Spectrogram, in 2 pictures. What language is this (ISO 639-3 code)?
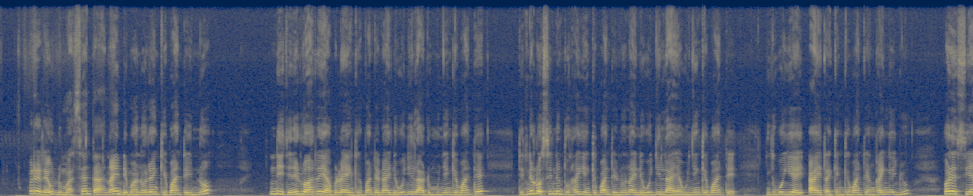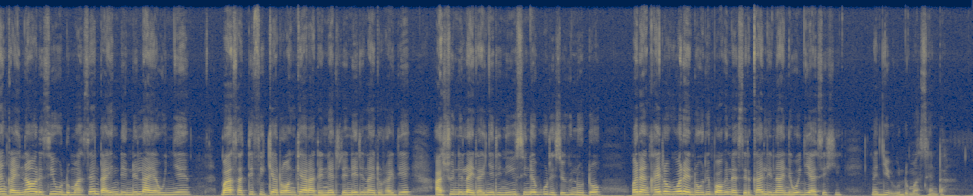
mas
